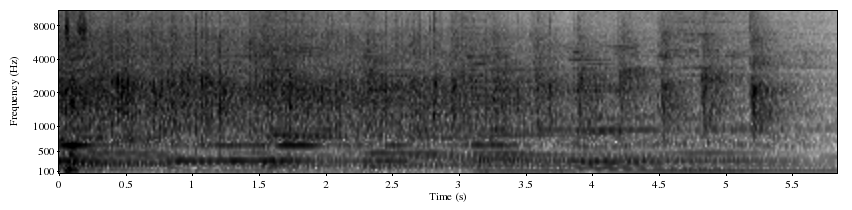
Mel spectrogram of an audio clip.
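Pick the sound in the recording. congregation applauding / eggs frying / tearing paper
congregation applauding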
